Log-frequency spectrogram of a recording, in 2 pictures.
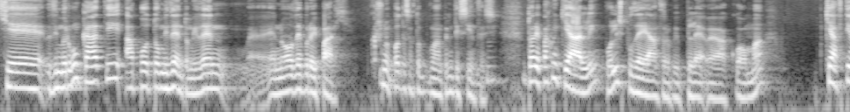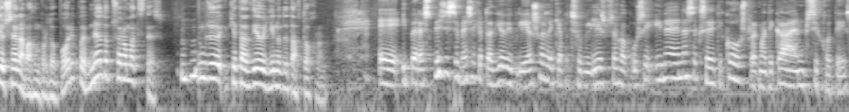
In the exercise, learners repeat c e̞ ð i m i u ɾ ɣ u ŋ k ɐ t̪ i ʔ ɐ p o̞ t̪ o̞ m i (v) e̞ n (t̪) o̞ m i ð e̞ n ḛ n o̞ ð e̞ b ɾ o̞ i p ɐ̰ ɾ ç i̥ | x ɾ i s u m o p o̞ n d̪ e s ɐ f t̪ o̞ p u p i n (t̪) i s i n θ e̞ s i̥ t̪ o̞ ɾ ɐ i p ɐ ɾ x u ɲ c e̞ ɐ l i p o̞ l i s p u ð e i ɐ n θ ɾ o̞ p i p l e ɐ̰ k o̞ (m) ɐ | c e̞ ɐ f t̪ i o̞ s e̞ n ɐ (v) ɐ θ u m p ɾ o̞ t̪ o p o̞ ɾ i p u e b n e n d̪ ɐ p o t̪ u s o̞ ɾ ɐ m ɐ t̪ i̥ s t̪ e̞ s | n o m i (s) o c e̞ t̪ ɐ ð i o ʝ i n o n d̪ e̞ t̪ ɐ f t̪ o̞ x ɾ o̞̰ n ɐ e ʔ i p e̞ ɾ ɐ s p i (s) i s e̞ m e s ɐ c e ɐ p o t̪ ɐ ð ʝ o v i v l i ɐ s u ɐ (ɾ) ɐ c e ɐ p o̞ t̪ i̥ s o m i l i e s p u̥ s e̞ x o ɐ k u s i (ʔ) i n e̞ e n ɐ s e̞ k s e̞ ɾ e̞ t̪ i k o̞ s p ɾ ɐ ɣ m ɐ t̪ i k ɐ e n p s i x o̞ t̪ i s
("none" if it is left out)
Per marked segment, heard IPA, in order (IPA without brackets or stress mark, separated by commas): ð, t̪, t̪, m, v, z, z, l, ʔ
